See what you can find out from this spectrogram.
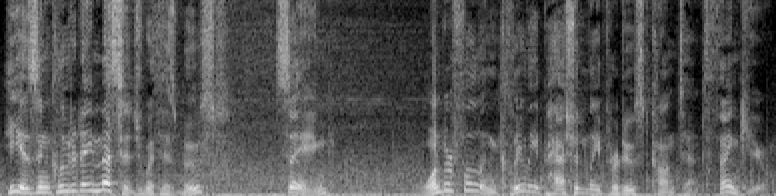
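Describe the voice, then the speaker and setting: A man performing as the storytelling narrator of a space adventure audio drama, measured and theatrical in delivery. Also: on the high side, huge pitch swings. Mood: dramatic, inviting. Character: storytelling future-historian host of a space adventure series. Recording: music under the voice.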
